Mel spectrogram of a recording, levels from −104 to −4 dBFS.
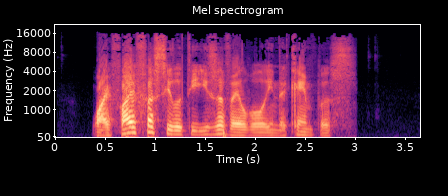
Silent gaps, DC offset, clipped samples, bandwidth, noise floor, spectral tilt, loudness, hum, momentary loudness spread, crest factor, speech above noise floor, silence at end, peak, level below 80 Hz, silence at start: none; under 0.1%; under 0.1%; 16 kHz; -74 dBFS; -3.5 dB/octave; -16 LUFS; none; 15 LU; 16 dB; 59 dB; 0.7 s; 0 dBFS; -46 dBFS; 0.4 s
